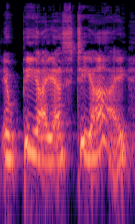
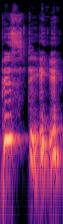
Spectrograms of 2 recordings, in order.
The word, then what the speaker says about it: Pisti: Pisti. And of course, it was pronounced, when he went to school, the teacher pronounced it Pisti.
